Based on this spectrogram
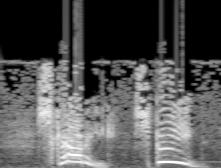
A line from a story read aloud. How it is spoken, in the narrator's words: cried the beautiful girl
